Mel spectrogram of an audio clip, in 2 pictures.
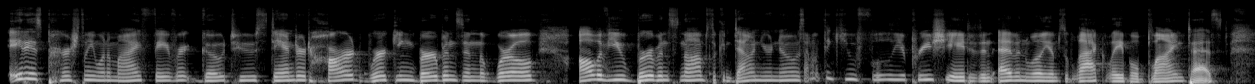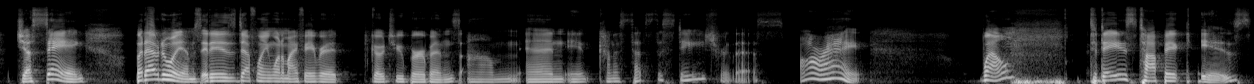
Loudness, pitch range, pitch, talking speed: -20 LUFS, 140-200 Hz, 175 Hz, 165 wpm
